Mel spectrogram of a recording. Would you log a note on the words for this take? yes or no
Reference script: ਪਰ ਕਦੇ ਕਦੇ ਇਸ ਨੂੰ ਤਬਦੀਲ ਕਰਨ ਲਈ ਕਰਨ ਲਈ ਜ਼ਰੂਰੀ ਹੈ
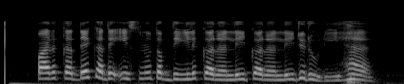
no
